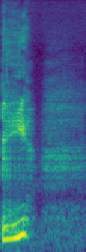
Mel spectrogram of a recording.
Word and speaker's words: Bii: a look at the Toy World um Gold Bee. Uh I believe that's what it's called. Um and B is spelled B I I.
